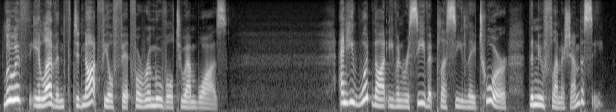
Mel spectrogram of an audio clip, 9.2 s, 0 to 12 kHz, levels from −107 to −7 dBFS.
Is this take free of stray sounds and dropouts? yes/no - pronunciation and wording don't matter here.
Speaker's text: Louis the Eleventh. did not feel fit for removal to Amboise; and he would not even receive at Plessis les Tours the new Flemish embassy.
yes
